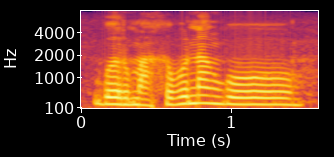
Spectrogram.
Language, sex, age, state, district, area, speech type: Bodo, female, 60+, Assam, Udalguri, rural, spontaneous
